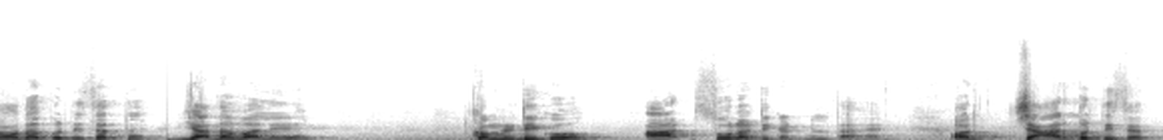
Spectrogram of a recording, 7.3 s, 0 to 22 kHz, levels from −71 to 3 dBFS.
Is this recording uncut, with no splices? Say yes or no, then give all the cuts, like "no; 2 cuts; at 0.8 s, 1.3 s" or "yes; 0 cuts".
no; 1 cut; at 1.0 s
